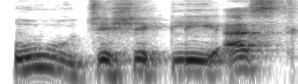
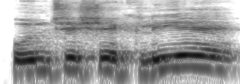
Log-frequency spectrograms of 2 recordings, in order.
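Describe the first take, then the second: First: The phrase is said in full, ending with 'ast'. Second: The ending is shortened and merged into 'shikliye'. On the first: This is the formal written form. "के बजाय" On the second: This is how ordinary people speak. "जनता जो जबान बोलती है वो ऐसे बोलती है"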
